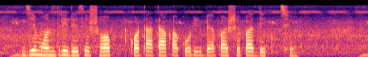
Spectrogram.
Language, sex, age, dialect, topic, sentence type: Bengali, female, 18-24, Western, banking, statement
